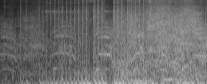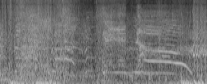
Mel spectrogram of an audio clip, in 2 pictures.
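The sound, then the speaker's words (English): Continuous heavy gunfire crackles with dense bursts and crashes as troops shoot at an attacking bug, while shouting voices and shrill screeches rise over the din, loud throughout. “Kitten turns to shoot a bug. It leaps on him and tears his body apart.”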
